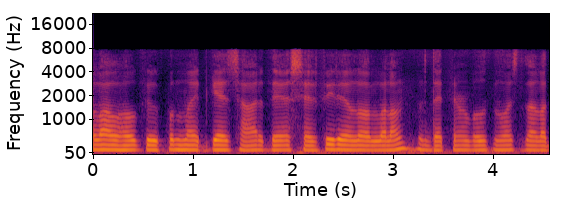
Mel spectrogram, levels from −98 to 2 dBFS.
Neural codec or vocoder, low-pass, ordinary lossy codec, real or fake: codec, 16 kHz, 0.5 kbps, FunCodec, trained on LibriTTS, 25 frames a second; none; none; fake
